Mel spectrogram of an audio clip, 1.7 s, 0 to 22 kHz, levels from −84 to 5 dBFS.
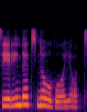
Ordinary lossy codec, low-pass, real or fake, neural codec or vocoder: none; 7.2 kHz; fake; codec, 16 kHz, 0.8 kbps, ZipCodec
